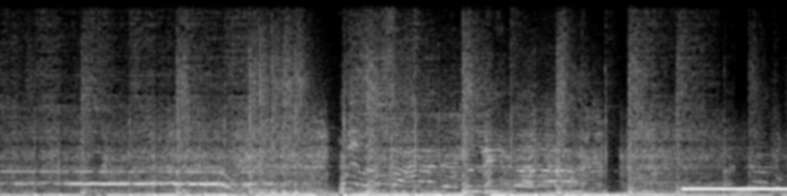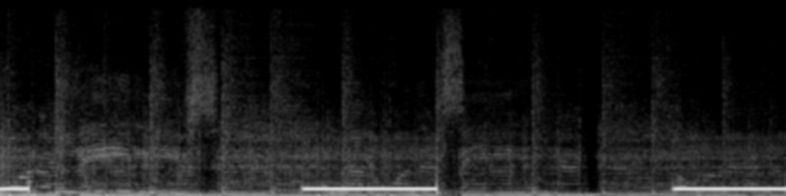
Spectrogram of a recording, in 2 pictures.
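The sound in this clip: Three steady ringback tones of an outgoing phone call, placed to a municipal police officer, each lasting about a second with roughly two-second pauses between them, sounding loud and clean after a busier stretch of other sound.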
